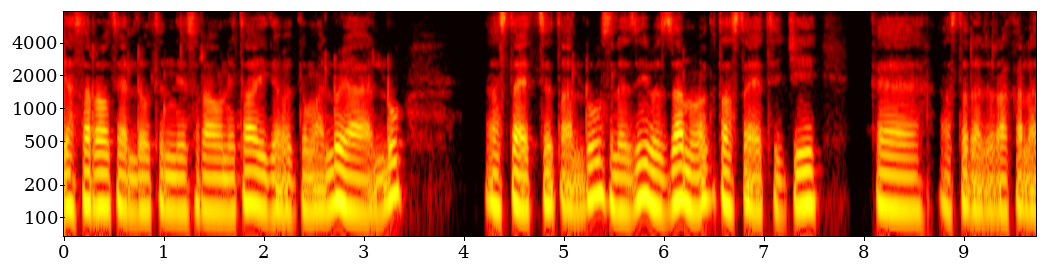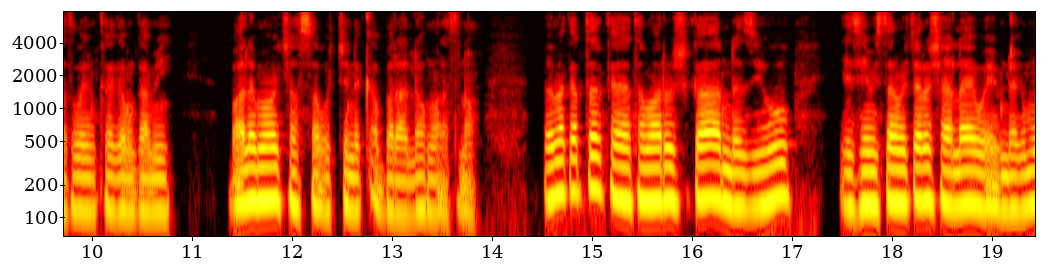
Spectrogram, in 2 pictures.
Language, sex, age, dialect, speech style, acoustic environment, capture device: Amharic, male, 35-44, Ethiopia - Addis Ababa, excited; focused, silence, mobile / Linux / Chrome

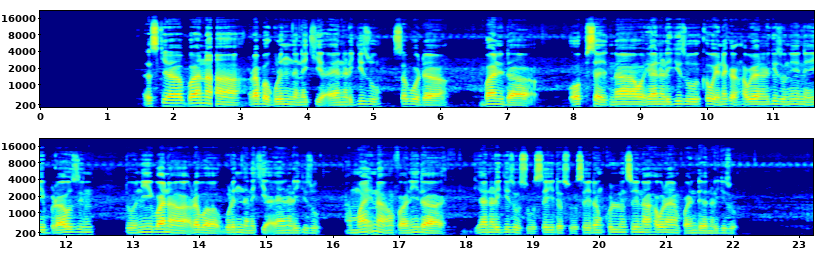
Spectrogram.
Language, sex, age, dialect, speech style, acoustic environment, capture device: Hausa, male, 35-44, Nigeria - Kano, happy, people talking, desktop / Linux / Chrome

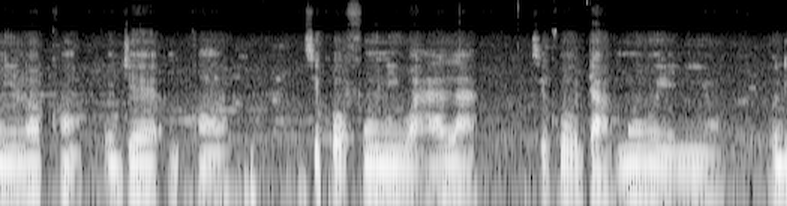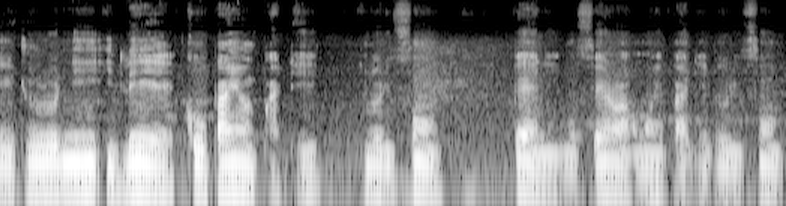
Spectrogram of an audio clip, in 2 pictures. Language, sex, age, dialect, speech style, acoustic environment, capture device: Yoruba, male, 35-44, Nigeria - Lagos Yoruba, focused, silence, mobile / Linux / Chrome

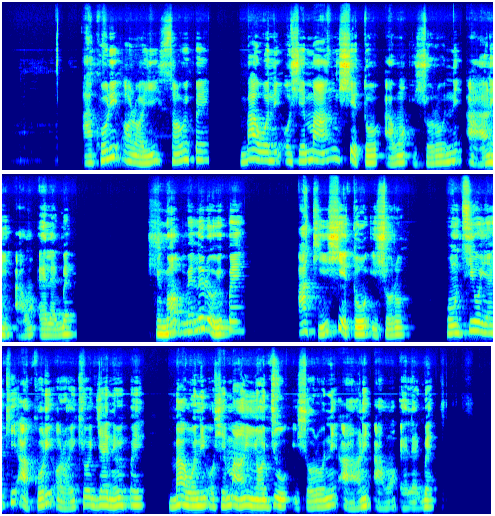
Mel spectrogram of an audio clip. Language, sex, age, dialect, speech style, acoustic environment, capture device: Yoruba, male, 45-54, Nigeria - Lagos Yoruba, relaxed, nature; traffic; appliances; people talking, mobile / Linux / Chrome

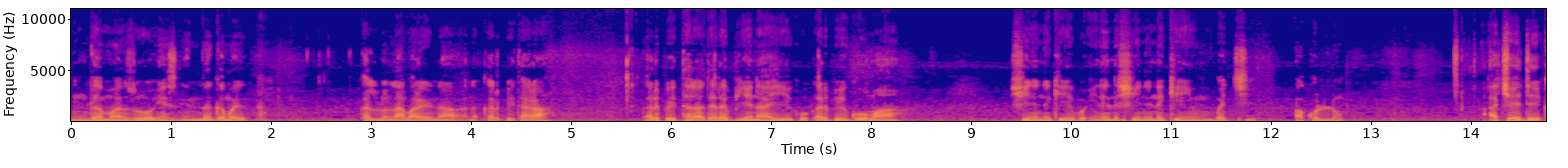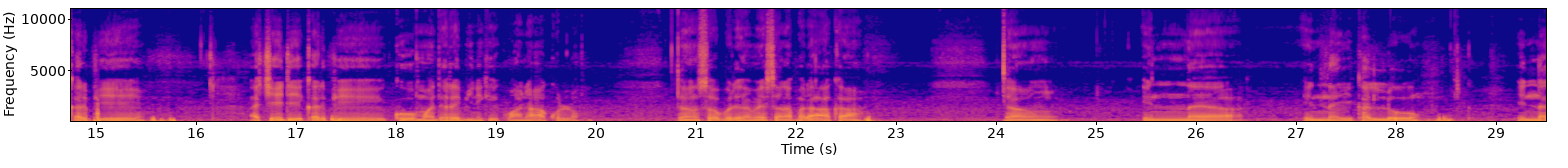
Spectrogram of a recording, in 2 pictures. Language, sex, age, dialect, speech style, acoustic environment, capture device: Hausa, male, 35-44, Nigeria - Kano, relaxed, appliances, mobile / Linux / Chrome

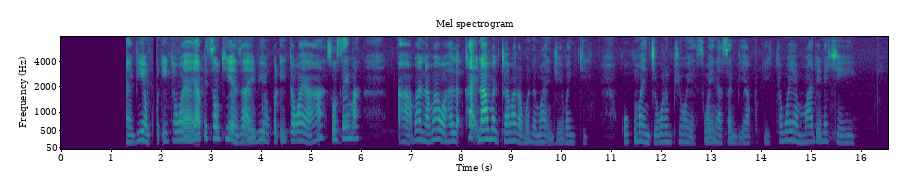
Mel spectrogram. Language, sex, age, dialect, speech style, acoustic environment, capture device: Hausa, female, 18-24, Nigeria - Kano, happy, silence, mobile / Linux / Chrome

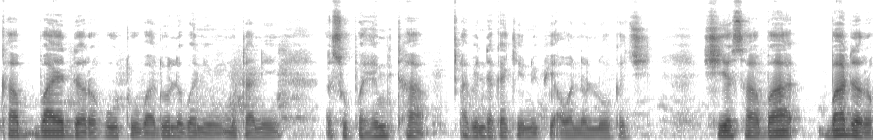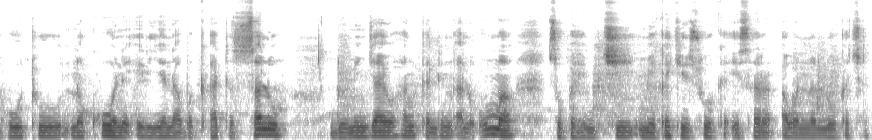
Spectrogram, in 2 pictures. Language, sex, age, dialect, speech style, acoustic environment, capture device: Hausa, male, 25-34, Nigeria - Kano, happy; excited, nature, mobile / Linux / Chrome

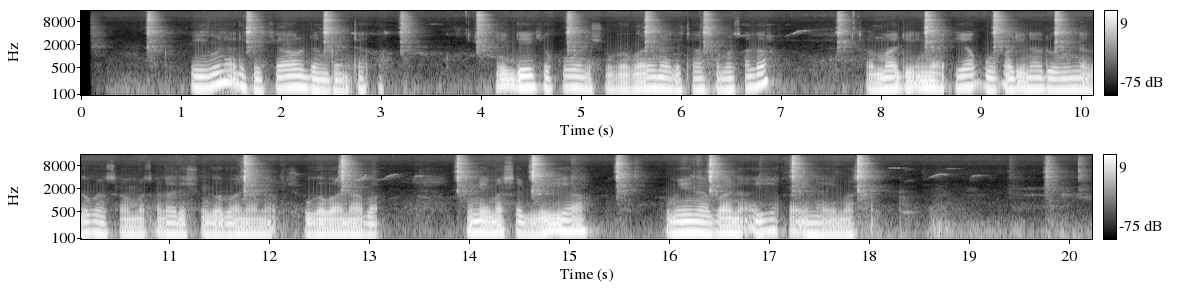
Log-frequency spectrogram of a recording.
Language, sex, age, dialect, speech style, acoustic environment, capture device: Hausa, male, 35-44, Nigeria - Kano, happy, traffic, mobile / Linux / Chrome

